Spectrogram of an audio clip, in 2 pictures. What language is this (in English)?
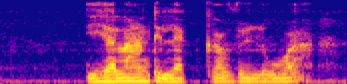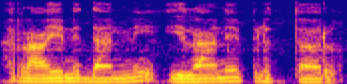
Telugu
